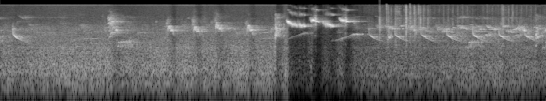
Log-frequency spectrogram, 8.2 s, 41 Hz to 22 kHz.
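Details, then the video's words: Starling recorded during a nestbox inspection on 16 May 2020, whose varied song includes mimicry of a ringing phone. Here it gives a run of slurred whistles and squeaky notes, then clear descending whistles, over steady rushing noise. "Starling makes a ringing phone sound"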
